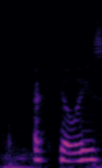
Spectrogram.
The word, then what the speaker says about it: Achilles: I mean, it's Greek, so it's like we just take it in the same, but it's like Achilles.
